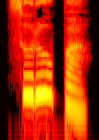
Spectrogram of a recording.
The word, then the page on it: ಸುರೂಪ: Kannada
